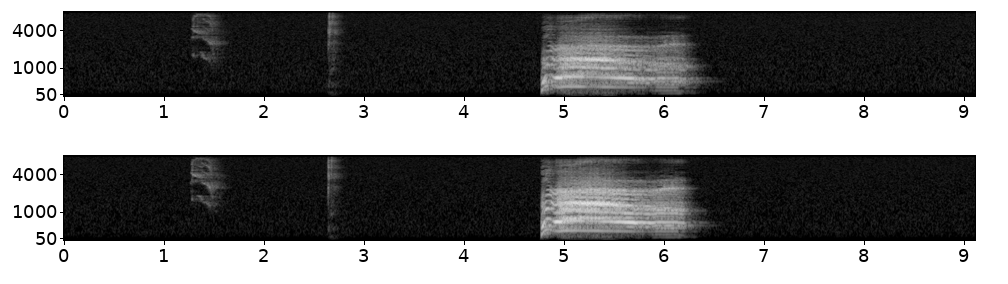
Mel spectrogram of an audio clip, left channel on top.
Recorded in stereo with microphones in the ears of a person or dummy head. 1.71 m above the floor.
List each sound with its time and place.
1.3 s a bird: 55° right (ahead or behind), 2.5 m
2.6 s scissors: 35° right (ahead or behind), 5 m
4.8 s a scream: 55° right (ahead or behind), 1.0 m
